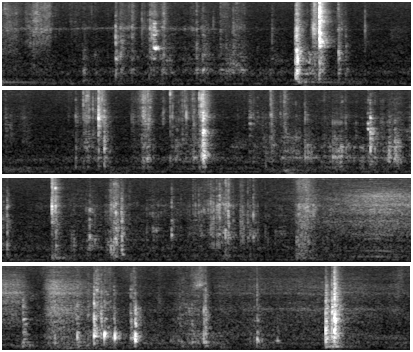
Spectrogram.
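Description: Faint handling noise of trading cards and their packaging: scattered light clicks, taps and crinkles as a pack is opened and cards are taken out and set down.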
